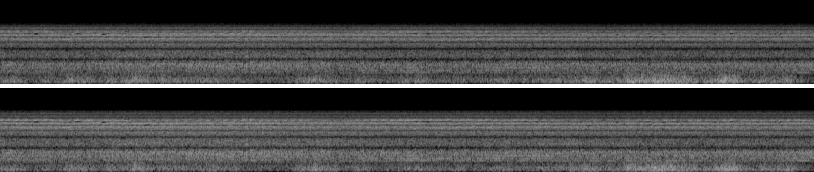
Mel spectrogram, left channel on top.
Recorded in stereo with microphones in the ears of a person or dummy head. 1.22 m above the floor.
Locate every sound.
0.0 s a drone: 20° right (ahead or behind)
